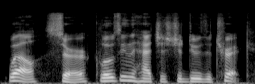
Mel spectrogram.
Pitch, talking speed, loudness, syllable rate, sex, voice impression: 140 Hz, 210 wpm, -18 LUFS, 4.8 syllables/s, male, masculine, adult-like, tensed, bright, slightly muffled, halting, calm, friendly, reassuring, slightly wild, kind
